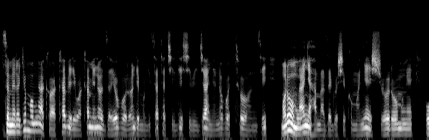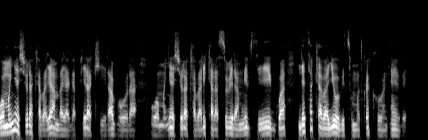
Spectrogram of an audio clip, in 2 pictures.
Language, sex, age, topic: Rundi, male, 25-35, education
